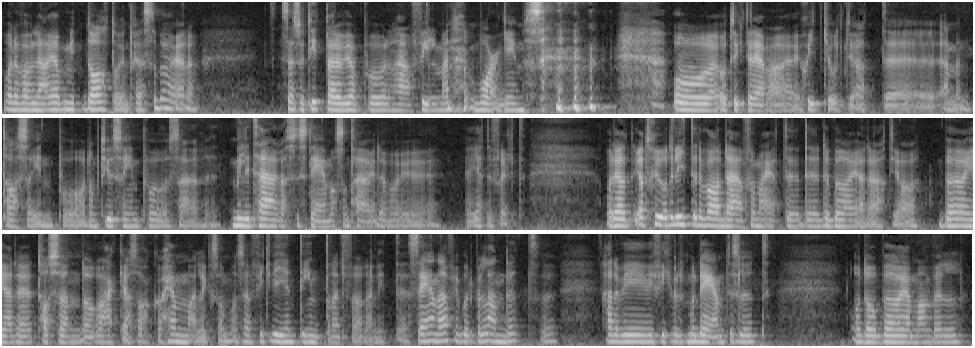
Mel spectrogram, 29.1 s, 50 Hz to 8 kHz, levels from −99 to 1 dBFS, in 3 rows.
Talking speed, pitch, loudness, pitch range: 210 wpm, 170 Hz, -26 LUFS, 150-180 Hz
